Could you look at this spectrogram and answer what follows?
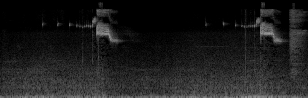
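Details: Blue-black grassquit repeating its short song roughly every three seconds, thin ticks leading to a loud, shrill buzzy burst. Steady low hum in the background, plus a brief noisy burst at the end.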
